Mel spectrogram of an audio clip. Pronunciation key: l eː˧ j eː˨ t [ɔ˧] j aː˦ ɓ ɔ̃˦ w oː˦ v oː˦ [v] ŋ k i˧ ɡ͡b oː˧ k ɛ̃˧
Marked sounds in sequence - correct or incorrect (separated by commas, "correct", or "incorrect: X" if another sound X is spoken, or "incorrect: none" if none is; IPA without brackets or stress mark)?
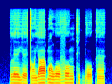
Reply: incorrect: ɔ̃˧, incorrect: none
